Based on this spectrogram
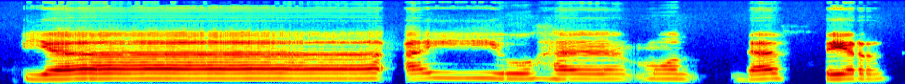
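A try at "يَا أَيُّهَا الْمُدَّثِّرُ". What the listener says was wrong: Hati-hati, ya bertasydid harus dinaberkan. Ya ayyuha. Fa-nya dialirkan juga. Muddatsir.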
